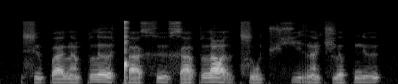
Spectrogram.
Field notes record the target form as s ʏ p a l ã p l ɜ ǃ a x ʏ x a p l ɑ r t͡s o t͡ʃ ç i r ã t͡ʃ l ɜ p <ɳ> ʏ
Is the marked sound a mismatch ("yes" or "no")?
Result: yes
